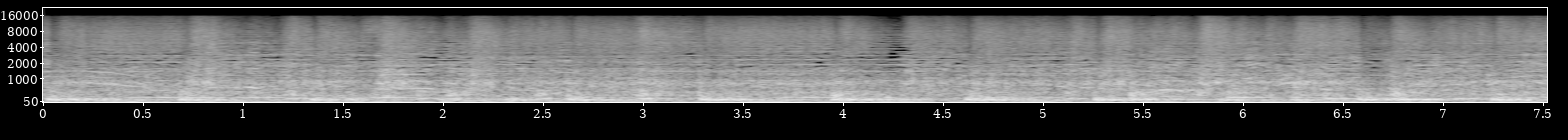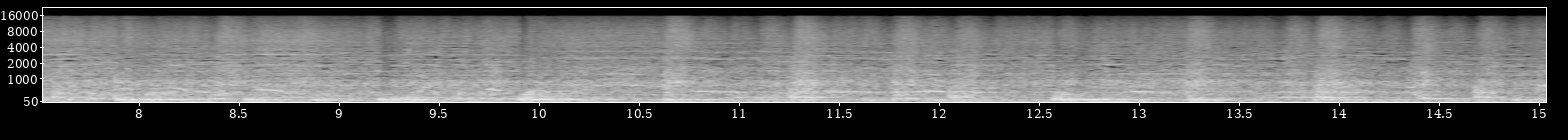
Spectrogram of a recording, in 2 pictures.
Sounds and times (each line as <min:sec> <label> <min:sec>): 0:00.0 bagpipes 0:15.0
0:00.0 drums 0:15.0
